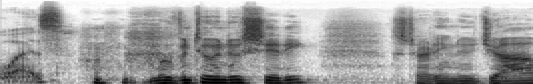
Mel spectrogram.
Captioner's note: chuckles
